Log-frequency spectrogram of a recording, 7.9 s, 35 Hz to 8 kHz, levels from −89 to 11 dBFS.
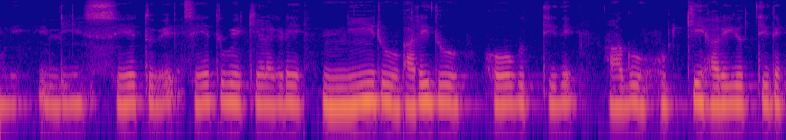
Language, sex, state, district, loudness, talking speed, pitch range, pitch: Kannada, male, Karnataka, Bellary, -35 LUFS, 75 wpm, 140-150 Hz, 145 Hz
